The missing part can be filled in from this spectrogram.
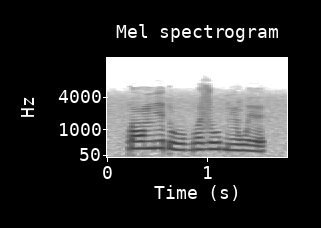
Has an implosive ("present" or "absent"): present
